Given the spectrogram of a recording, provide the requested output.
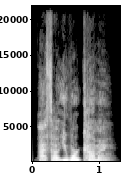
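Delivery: usual speaking voice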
